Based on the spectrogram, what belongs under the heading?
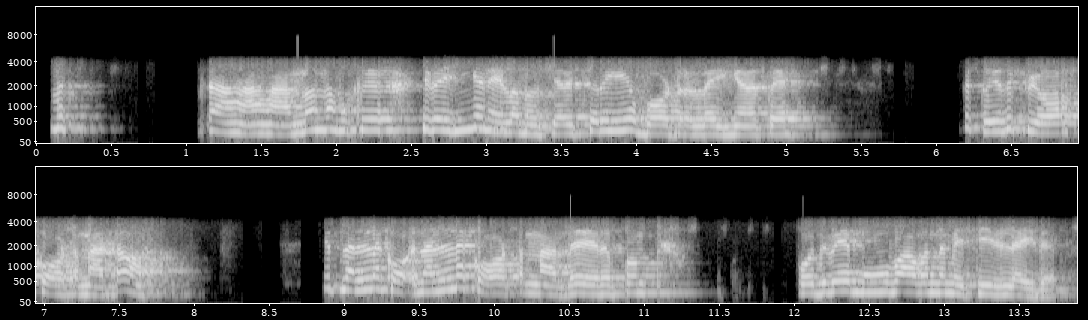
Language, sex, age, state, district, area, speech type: Malayalam, female, 30-45, Kerala, Kannur, urban, conversation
